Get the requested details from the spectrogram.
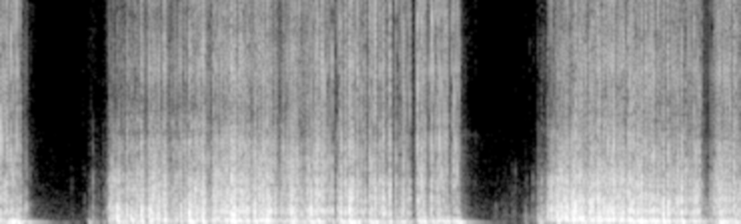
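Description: Long acrylic nails scratch and tap a small, soft, flexible aqua rhinestone mesh pouch, making a dense, rapid, crackly rattle. The sound comes in a brief opening burst and then two longer stretches, separated by short silences.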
